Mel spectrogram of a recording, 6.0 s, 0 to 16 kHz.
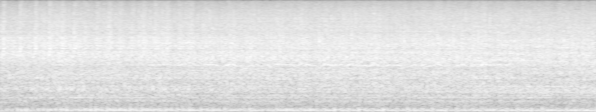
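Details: C6 Corvette Z06 with 441 LSX, Mast heads, new cam, ProCharger, tuned on E85/methanol, after heads-cam install: steady, even idle with deep rumble and no ticking or tapping; previous ticking now gone, some shaking, motor mount suspected; normal idle.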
